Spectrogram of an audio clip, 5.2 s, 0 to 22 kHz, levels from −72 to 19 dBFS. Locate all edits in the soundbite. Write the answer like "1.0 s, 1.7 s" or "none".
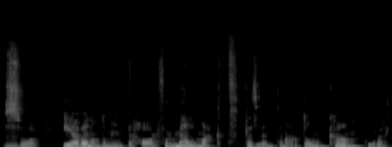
3.2 s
